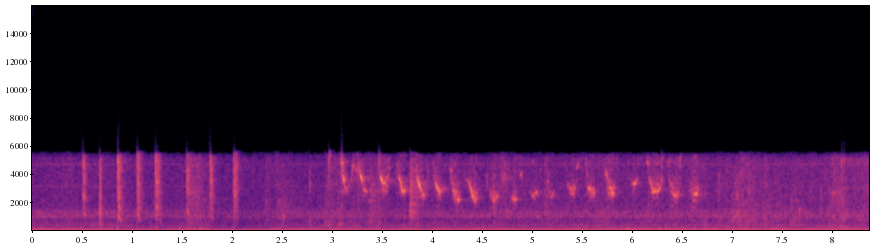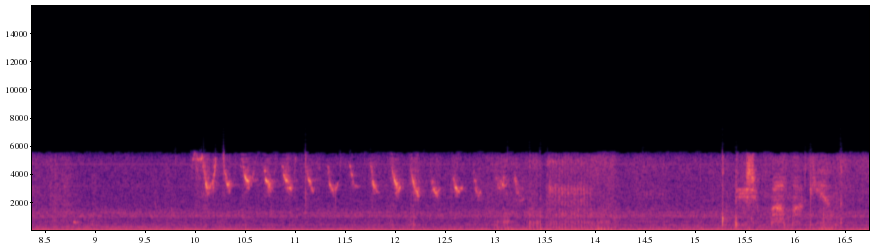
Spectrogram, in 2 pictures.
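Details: Two-week-old Black and Tan Siamese kittens Lindt, Peeps and Moonstruck, indoors with their mother Tasa, moving about, licking, biting and wrestling; two bursts of quick, high, downward-sliding squeaky mews, with soft tapping and shuffling between them.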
